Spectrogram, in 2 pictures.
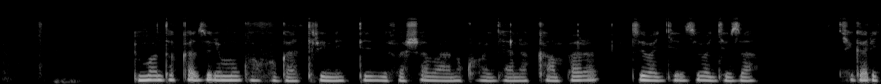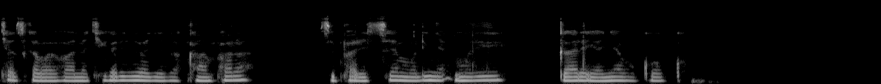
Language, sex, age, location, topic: Kinyarwanda, female, 18-24, Musanze, government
